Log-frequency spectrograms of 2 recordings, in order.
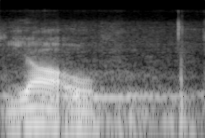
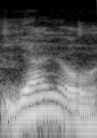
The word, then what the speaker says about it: Ιαω: without this vertical stroke the reader would immediately read it as dao so this whole word is really read as yahoo if this sentence letter yota then it was in that case but yayo has nothing to do with god's name and there is no other legitimate proof that his name is yayo god's name is pronounced yahoo according to the same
